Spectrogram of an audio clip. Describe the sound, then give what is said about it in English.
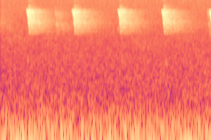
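A chipmunk gives sharp, high chip calls, four of them evenly spaced about half a second apart, fairly clear over a low background rumble with no talking. “This is a chipmunk.”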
